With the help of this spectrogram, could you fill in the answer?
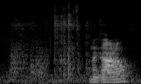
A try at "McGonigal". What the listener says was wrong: McGonigal. There's an I in there, right?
